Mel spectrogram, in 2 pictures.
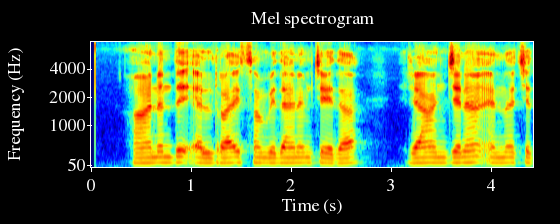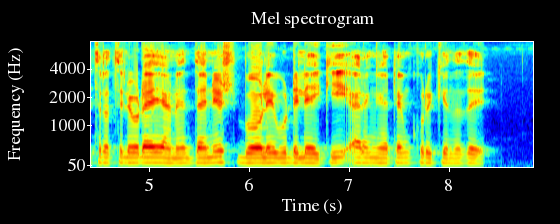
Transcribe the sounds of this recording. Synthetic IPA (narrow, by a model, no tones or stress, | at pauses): aːnɐnd̪ɨʔelrɐjsɐmʋid̪ʱaːnɐmt͡ɕe̞jt̪ɐ | ɾaːɲd͡ʑɐnɐʔe̞̰nːɐt͡ɕit̪rɐt̪ːiluːɽe̞jaːɳɨd̪ɐnuʂbo̞ːɭiʋuɖːile̞ːkʲːɨʔɐ̰ɾɐŋːeːtːɐmkurikʲːunːɐðɨ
